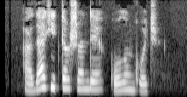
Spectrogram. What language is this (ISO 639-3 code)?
chm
